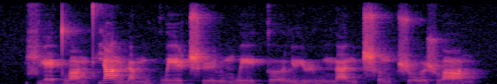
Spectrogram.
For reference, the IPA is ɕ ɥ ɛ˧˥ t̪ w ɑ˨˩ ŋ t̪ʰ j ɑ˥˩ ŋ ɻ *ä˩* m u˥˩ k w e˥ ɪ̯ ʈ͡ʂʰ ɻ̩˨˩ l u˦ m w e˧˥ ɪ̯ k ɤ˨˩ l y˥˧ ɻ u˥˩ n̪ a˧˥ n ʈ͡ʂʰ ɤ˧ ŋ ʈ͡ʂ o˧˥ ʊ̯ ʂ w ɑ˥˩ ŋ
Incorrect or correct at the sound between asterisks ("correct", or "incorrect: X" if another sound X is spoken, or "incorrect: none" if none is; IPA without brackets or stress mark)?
correct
